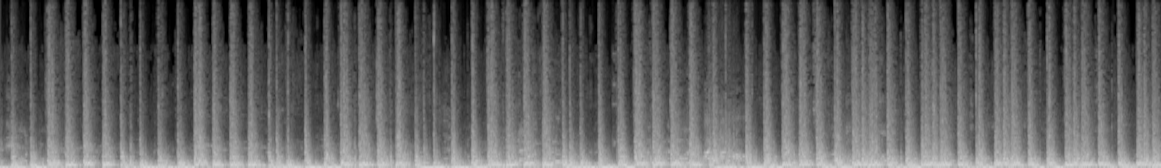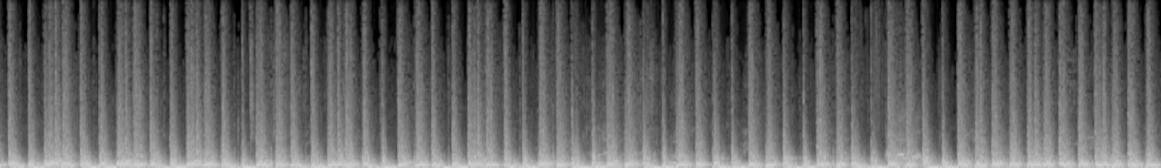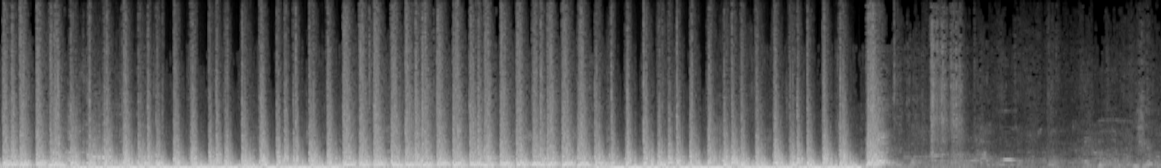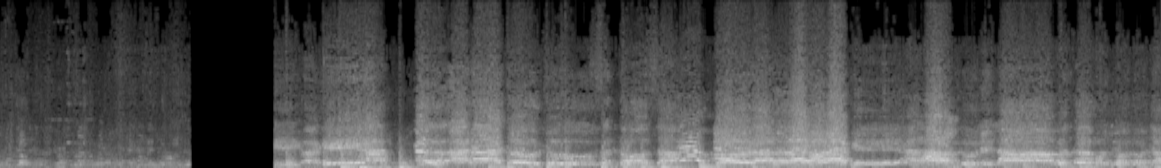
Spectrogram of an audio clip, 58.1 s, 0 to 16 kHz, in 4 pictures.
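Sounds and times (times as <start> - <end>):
frame drums struck by hand: 0.0 - 40.4, 47.0 - 58.0.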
